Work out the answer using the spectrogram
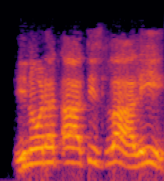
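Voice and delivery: put-on Trinidadian accent, easy relaxed storytelling manner. Retelling a phone call line: imitating a Trini accent. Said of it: "Trini accent again".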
